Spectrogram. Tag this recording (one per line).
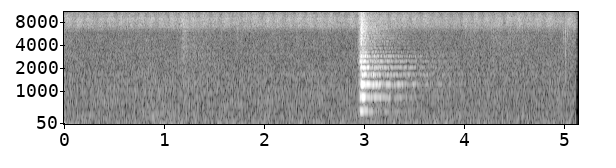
field-recording
electet
microphone
car
beep
horn
test
digital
